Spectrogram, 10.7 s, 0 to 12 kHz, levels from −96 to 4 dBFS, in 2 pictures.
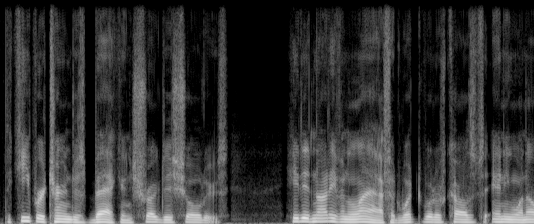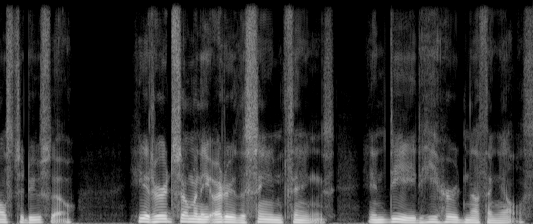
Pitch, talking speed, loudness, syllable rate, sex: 130 Hz, 215 wpm, -17 LUFS, 5.8 syllables/s, male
